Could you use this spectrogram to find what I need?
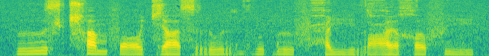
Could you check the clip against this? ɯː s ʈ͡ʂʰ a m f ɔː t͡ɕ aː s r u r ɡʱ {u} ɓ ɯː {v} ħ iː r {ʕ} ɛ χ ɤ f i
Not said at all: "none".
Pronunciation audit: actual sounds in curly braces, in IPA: u, f, ʕ

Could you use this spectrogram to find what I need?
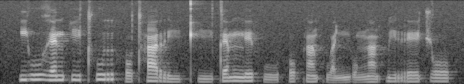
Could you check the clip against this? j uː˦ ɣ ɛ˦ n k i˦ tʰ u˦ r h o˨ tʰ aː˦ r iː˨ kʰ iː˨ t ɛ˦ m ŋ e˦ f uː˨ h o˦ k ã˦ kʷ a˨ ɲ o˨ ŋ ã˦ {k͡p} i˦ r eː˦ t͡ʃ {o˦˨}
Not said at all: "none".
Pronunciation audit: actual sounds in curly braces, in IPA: k͡p, o˦

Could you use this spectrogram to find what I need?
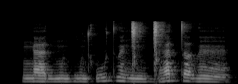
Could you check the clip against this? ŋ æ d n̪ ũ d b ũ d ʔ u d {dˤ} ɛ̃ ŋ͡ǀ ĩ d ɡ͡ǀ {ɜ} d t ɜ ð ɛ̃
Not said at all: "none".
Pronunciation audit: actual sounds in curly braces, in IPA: ð, æ

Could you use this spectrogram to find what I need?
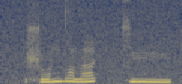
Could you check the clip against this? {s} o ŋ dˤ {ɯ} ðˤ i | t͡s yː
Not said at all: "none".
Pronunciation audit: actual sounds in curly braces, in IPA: ʂ, ɯ

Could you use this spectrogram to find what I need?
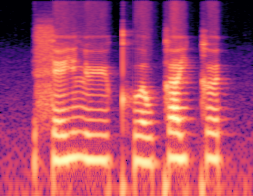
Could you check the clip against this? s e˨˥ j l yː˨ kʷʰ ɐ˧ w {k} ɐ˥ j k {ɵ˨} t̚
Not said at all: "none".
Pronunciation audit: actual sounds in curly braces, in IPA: k, ɵ˥

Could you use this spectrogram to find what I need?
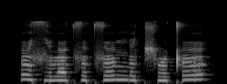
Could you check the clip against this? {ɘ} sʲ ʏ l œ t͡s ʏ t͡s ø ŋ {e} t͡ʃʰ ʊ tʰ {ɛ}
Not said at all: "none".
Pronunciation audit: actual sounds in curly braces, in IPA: ø, e, ø

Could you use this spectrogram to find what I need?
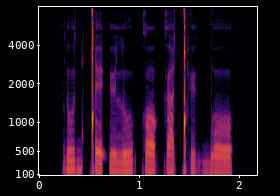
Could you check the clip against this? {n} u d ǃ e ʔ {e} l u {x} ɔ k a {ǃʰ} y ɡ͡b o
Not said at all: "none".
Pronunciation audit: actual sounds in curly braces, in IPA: ɾ, y, k, ǃʰ

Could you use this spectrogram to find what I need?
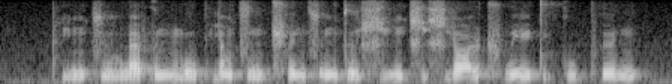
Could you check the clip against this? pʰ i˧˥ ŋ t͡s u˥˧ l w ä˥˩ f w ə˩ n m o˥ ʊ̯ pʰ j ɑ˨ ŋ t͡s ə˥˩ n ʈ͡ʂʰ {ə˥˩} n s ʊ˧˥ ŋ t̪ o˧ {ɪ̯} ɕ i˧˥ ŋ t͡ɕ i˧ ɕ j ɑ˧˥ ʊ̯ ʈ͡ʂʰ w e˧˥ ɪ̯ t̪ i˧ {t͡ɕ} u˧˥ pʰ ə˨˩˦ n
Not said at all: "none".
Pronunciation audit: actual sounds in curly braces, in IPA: ə˨˩, ʊ̯, k

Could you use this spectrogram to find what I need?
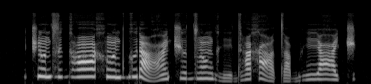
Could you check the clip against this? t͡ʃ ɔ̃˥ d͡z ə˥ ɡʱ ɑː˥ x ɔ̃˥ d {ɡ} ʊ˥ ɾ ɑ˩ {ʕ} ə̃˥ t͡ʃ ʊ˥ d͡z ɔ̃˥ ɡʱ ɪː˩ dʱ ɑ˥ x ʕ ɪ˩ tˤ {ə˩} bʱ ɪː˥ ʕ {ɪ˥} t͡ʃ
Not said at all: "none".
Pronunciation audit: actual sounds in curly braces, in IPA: ɡ, ʕ, ə˩, ɪ˥

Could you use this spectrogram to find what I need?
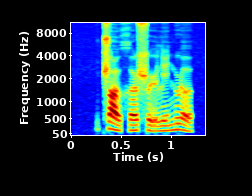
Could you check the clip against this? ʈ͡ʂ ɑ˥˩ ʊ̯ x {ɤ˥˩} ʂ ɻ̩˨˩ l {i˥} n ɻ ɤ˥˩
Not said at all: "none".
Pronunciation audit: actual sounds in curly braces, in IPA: ɤ˧˥, i˧˥

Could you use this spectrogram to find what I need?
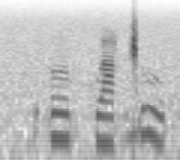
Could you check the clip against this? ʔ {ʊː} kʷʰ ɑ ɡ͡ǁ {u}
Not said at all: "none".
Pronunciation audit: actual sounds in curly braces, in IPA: ʊː, u

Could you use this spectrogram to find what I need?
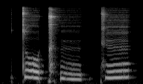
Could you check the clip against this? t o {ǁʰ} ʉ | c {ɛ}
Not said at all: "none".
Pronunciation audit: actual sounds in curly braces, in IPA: ǁʰ, ʏ

